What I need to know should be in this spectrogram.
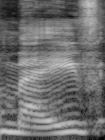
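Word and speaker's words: Meadhbh: Anyway, our Mave is M E A D HB H because the H and the B is like a V sound, isn't it?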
